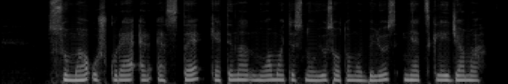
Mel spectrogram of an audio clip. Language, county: Lithuanian, Panevėžys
